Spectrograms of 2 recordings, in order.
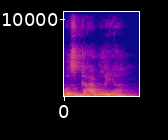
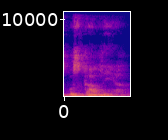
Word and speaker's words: Buscaglia: But then they made the G in my last name silent, so it will never be pronounced correctly by anyone. It's not Buscia. is Uscalia, but my first name is even worse.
